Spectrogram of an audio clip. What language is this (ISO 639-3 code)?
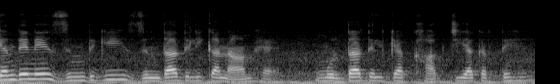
hin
